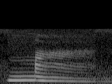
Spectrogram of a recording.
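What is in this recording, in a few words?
"maan4", Cantonese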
